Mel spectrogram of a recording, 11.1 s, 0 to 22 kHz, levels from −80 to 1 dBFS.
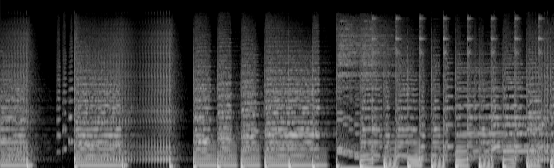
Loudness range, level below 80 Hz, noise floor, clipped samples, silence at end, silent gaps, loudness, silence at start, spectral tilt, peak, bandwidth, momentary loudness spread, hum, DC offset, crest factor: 3 LU; -30 dBFS; -49 dBFS; under 0.1%; 0 s; none; -26 LUFS; 0 s; -4.5 dB/octave; -8 dBFS; 16.5 kHz; 7 LU; none; under 0.1%; 18 dB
